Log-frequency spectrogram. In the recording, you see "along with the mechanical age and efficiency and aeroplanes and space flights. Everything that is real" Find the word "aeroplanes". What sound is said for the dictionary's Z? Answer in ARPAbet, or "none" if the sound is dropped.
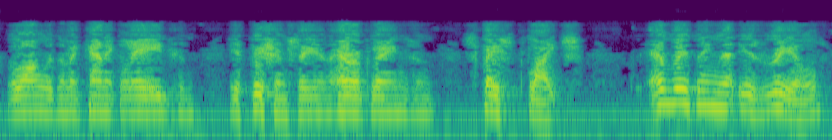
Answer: Z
